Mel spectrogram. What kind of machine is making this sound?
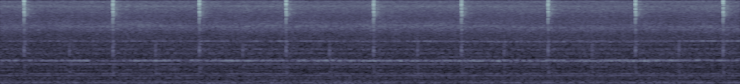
valve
